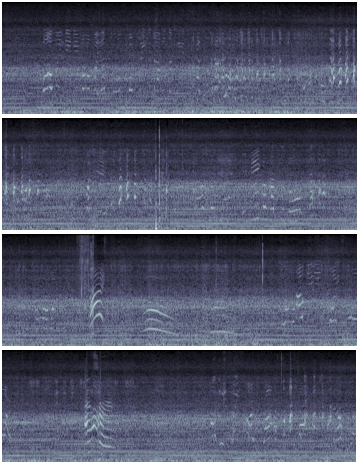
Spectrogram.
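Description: Outrigger boat's engine droning steadily under a wash of wind and rough water, with passengers' voices laughing and crying out now and then, including a few short rising-and-falling cries.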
